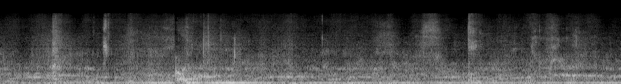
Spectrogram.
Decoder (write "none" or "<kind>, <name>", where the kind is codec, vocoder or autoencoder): codec, HILCodec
